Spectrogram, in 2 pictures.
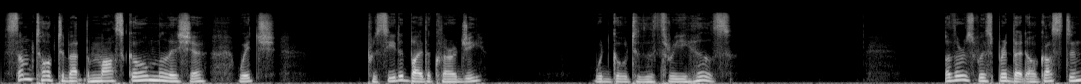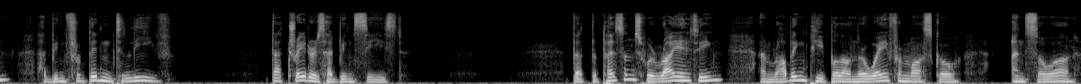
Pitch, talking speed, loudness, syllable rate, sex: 145 Hz, 130 wpm, -18 LUFS, 5.3 syllables/s, male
